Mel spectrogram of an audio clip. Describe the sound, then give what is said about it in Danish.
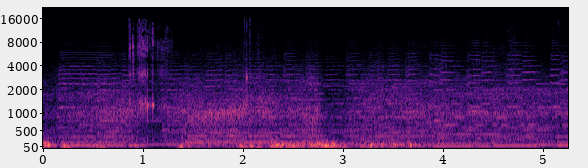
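A bite into a very small, crunchy pickling cucumber (a Danish school cucumber) during a vegetable tasting gives a sharp snap, followed by several seconds of wet, crackling chewing with steady crunches and smacking, with no speech over it. “Se, og det er sikkert godt, når jeg begynder at, at smatte her. Men vi kan få lyden.”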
